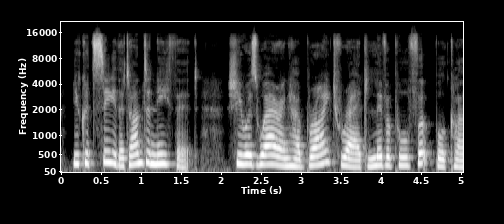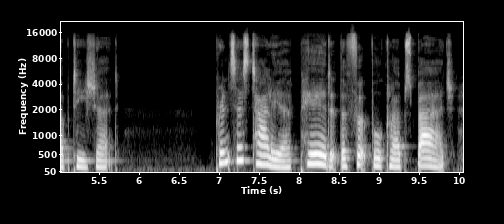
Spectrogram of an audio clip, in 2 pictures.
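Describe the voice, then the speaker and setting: A woman narrating a storybook for English learners, reading in a clear, measured way. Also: a little high, dark tone.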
